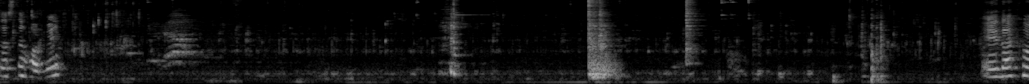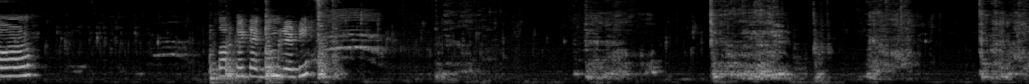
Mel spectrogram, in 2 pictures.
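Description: A thick sauce bubbles and simmers in a pan.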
